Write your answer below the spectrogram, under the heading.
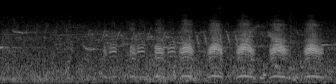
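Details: Ducks by a lake on a peaceful country day, gliding across the water; a steady run of nasal quacks, about three per second, growing louder and more evenly spaced toward the end.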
